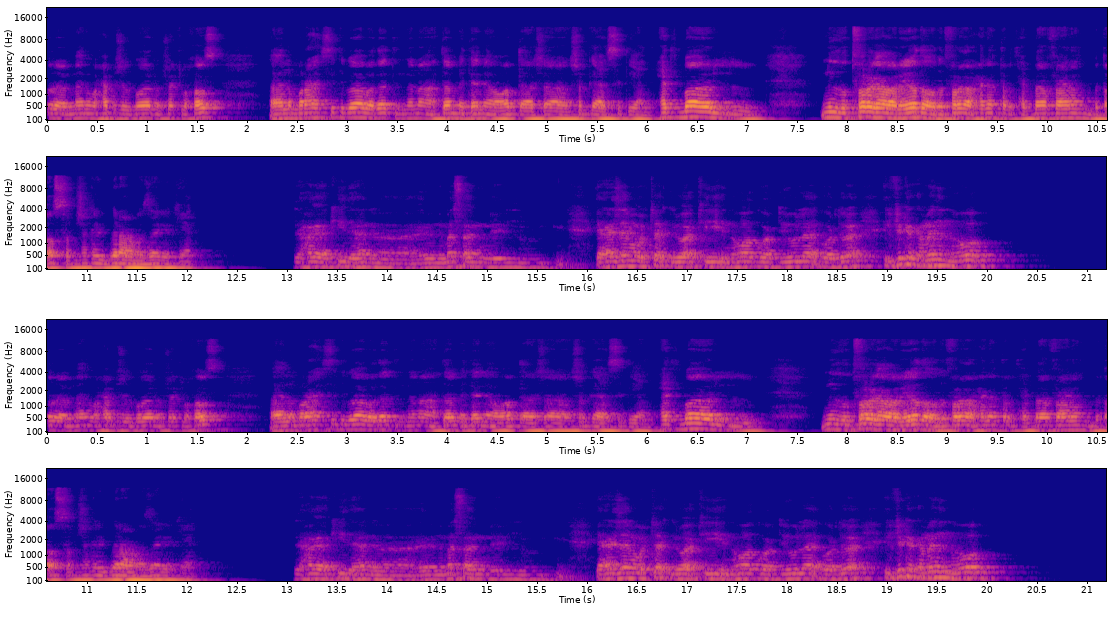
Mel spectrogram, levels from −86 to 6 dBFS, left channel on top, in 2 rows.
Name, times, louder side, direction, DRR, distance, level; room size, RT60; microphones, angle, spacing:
voice 1, 0.0-1.7 2.2-12.1, left 3 dB, 75° left, 4 dB, 0.4 m, -28 dB
voice 2, 13.1-19.9, equal, 50° left, -3 dB, 1.9 m, -36 dB
5.0 x 3.7 x 2.5 m, 0.66 s
head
